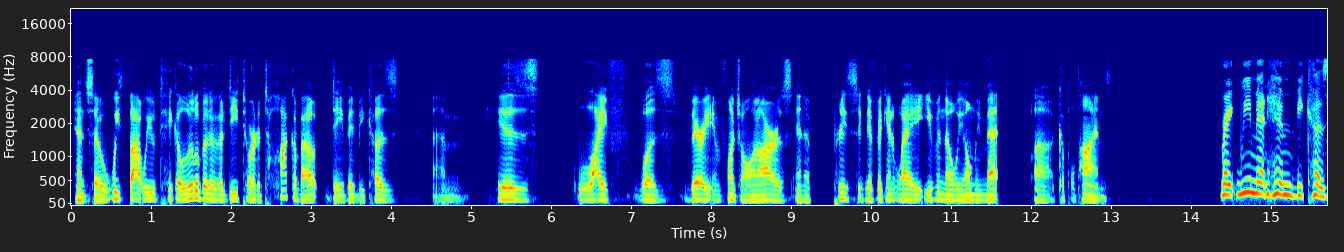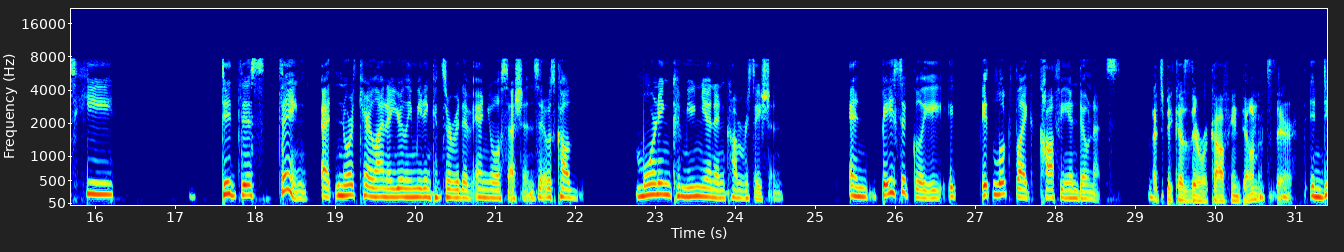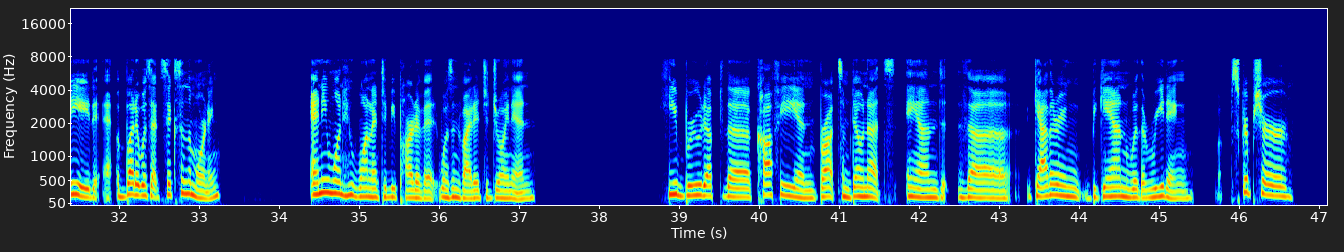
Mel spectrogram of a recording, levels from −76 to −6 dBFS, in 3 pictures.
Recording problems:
high frequencies cut off; noticeable; nothing above 8 kHz

